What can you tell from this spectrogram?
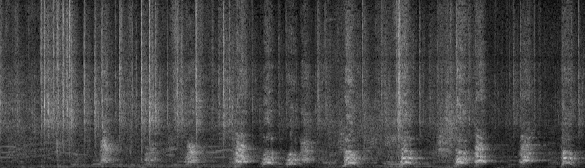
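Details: Domestic dog barking at the door when the doorbell rings or someone arrives: a run of sharp, loud barks, roughly two per second at the peak, with faint background music.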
